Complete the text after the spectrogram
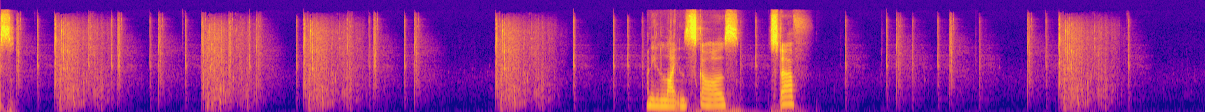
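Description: Soft menu clicks tick now and then as items are selected.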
